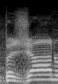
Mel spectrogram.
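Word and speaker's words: Bijan: We got that pronunciation. Bjon Robinson ran Arizona high school football and we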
